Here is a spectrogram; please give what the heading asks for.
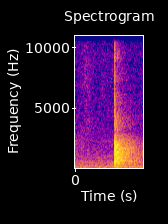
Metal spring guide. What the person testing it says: Pretty solid. This is very heavy spring guide. You can just hear how heavy this is.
